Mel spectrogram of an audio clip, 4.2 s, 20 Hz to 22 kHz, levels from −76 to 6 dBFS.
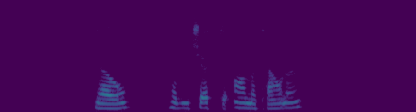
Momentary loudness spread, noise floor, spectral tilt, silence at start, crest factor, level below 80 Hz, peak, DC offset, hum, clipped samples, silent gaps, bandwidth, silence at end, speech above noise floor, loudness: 11 LU; under -90 dBFS; -5 dB/octave; 0.95 s; 18 dB; -90 dBFS; -36 dBFS; under 0.1%; none; under 0.1%; none; 13 kHz; 1.15 s; over 38 dB; -53 LUFS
